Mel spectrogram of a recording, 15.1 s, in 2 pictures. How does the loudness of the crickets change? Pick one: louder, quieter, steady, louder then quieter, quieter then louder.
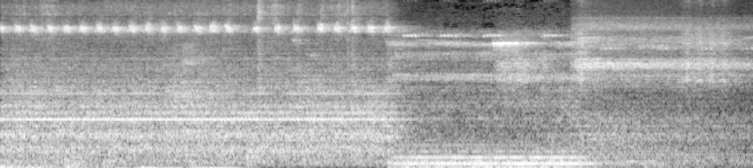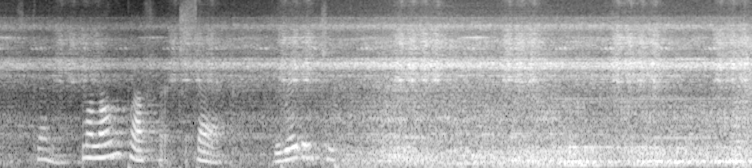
quieter then louder.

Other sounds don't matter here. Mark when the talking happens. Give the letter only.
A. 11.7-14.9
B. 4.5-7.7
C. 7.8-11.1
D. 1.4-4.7
C.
